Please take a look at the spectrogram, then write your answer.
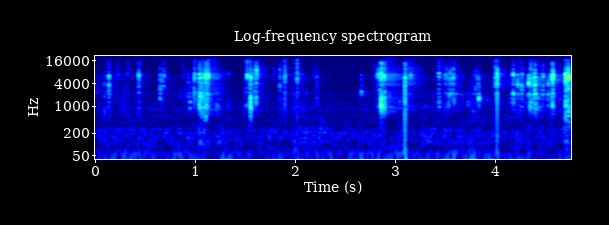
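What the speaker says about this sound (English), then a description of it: "time to unwrap this thing" Crinkly packaging is torn and unwrapped from a package of electronics parts, giving sharp irregular crackles and snaps close up, with no voices.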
